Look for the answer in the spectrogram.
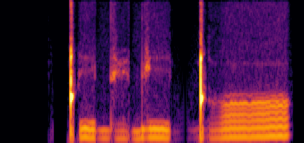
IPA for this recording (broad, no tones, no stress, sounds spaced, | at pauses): ǃ i d e̤ d i ɡ͡ǃ ɔ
